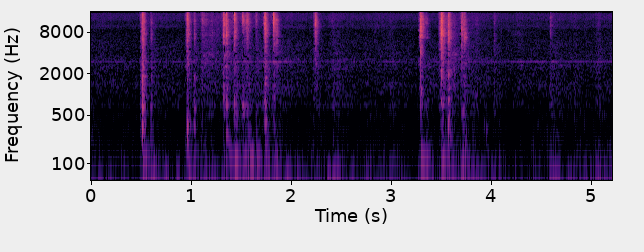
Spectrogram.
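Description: Fingertips of both hands type short, rapid taps on the solid black plastic chiclet keys of a gold metal-bodied laptop. About eleven quiet, crisp clicks come in two uneven bursts, each dry and brief with a bright edge over a soft low thump.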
